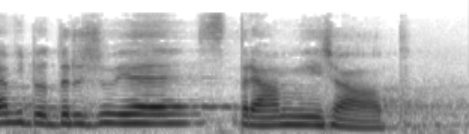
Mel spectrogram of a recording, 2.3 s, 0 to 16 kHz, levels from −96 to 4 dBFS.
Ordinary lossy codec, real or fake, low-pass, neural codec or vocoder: MP3, 48 kbps; fake; 14.4 kHz; autoencoder, 48 kHz, 32 numbers a frame, DAC-VAE, trained on Japanese speech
